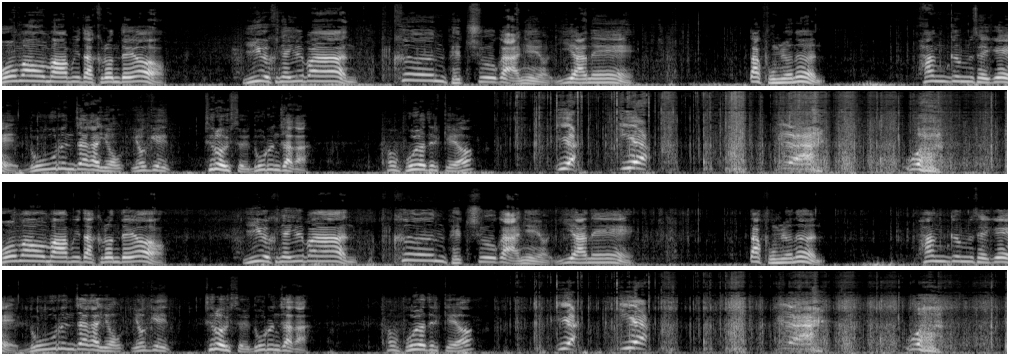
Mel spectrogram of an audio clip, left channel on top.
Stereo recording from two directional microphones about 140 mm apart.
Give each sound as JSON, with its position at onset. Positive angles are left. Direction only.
{"t": 0.0, "sound": "a man's voice", "side_deg": 30}
{"t": 5.7, "sound": "speech", "side_deg": 50}
{"t": 7.4, "sound": "speech", "side_deg": 90}
{"t": 9.1, "sound": "a man's voice", "side_deg": 45}
{"t": 12.9, "sound": "speech", "side_deg": 55}
{"t": 14.2, "sound": "speech", "side_deg": 20}
{"t": 15.6, "sound": "speech", "side_deg": 75}
{"t": 17.7, "sound": "speech", "side_deg": 65}
{"t": 19.1, "sound": "a man's voice", "side_deg": 35}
